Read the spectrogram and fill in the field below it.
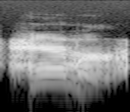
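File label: "Hammer", English; JTAC; Callsign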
